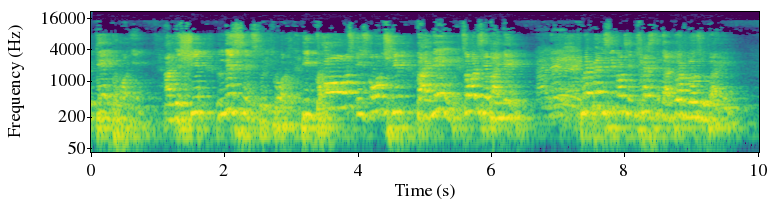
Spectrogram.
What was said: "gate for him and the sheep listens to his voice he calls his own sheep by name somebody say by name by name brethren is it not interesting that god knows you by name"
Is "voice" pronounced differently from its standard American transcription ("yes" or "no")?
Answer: yes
